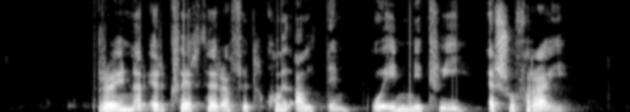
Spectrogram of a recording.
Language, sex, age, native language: Icelandic, female, 60-69, Icelandic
